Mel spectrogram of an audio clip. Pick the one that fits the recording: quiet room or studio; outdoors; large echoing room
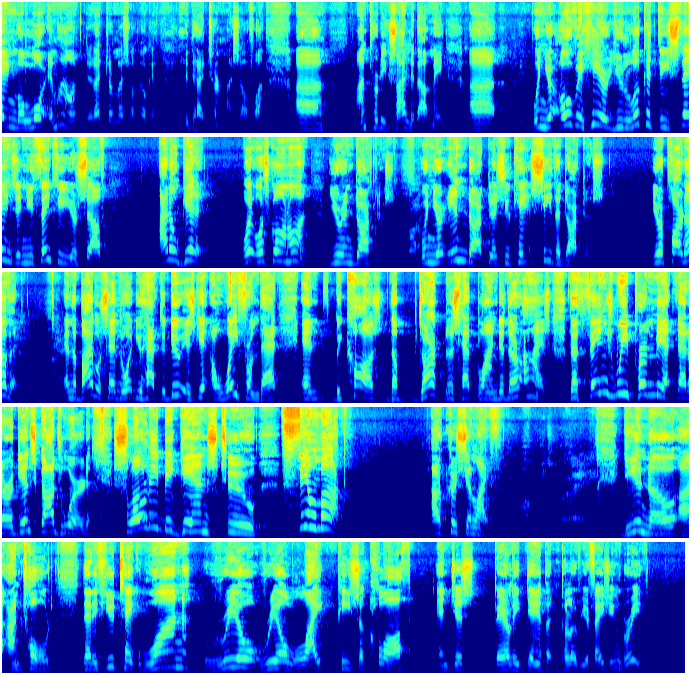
large echoing room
